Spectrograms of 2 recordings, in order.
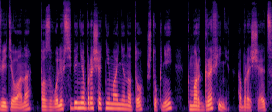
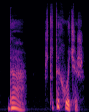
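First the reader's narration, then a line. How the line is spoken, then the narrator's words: Fearful whisper. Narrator (Russian): Раздался боязливый шепот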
